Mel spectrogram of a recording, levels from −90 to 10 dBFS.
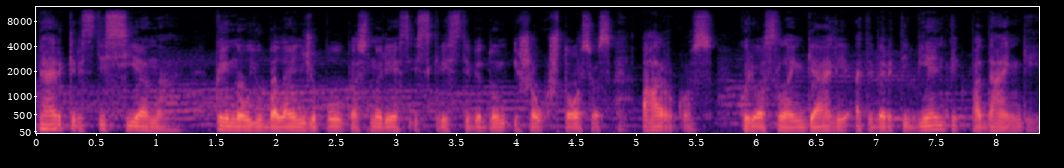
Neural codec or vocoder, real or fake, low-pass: none; real; 10.8 kHz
